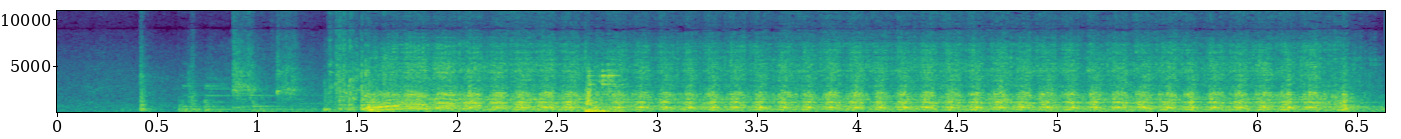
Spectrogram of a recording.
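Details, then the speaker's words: 1939 Ford 9N tractor, swapped rebuilt engine unrun for over a year and a half, ATF in cylinders; cranks steadily about three beats a second but never fires; weak intermittent spark suspected, coil reportedly fine; crank no start. "no i think that spark for whatever reason is not strong enough to ignite it at this moment"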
